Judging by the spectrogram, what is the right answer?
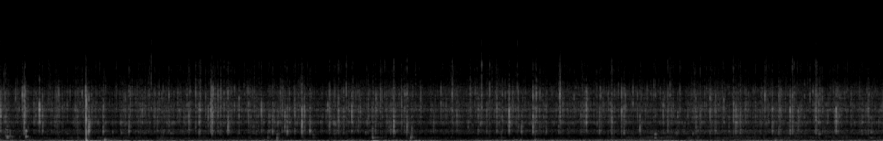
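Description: Underwater ambience: a steady hiss dotted with many scattered clicks and crackles, with one sharper click about a second in and a low thump near four seconds.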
